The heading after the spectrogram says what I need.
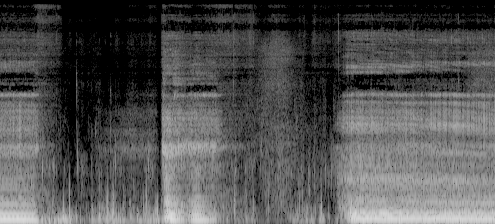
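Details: Horse lying down for an afternoon snooze: deep, loud groaning snores with long drawn breaths and quiet gaps; ordinary snoring while dozing.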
